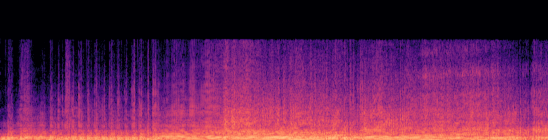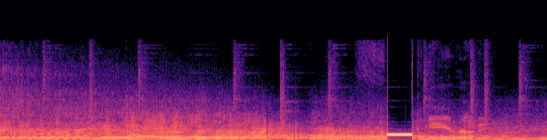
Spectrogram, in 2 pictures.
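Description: Turbocharged Honda Civic Si four-cylinder accelerating hard down a drag strip: the engine pitch climbs and drops back at each of several upshifts, and the sound fades slowly as the car pulls away. Near the end a short, loud beep tone cuts in briefly.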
